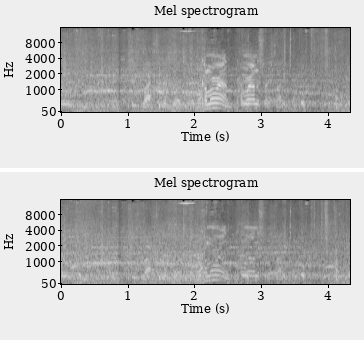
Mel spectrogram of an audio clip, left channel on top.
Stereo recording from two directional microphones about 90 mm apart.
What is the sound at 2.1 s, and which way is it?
Vehicle, 25° left (ahead or behind).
